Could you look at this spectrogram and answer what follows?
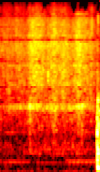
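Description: Fried peanuts being mixed into chili and chili flakes, a soft continuous rustle of tossing that ends in one sharp clack of a utensil on the bowl, close and alone.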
